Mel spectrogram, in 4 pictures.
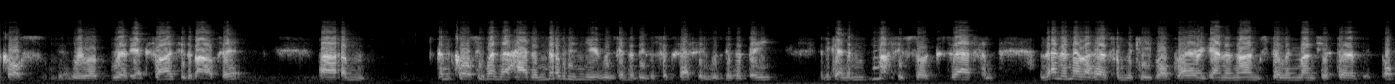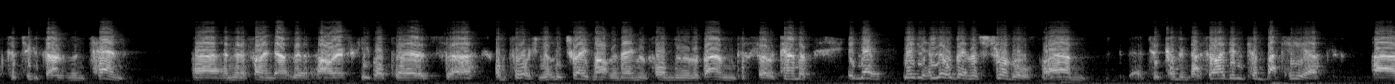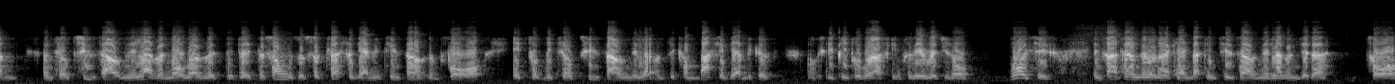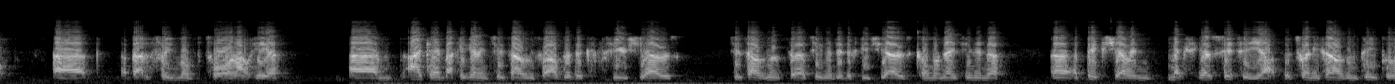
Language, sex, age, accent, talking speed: English, male, 50-69, British, 190 wpm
